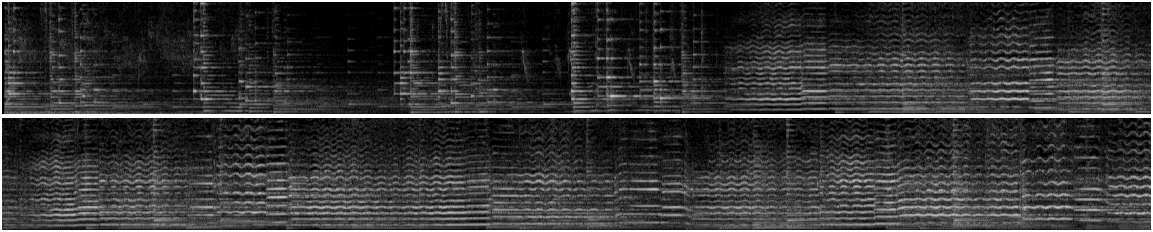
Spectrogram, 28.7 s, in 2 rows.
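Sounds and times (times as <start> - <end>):
gentle tender violin music: 0.0 - 28.7.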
